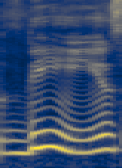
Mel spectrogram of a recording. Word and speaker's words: these: Hopefully you said yeah or S, because S between 2 vowels like E and E, it usually says Z. So these is spelled T-H-E-S-E.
